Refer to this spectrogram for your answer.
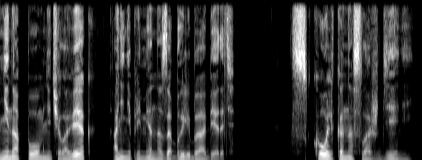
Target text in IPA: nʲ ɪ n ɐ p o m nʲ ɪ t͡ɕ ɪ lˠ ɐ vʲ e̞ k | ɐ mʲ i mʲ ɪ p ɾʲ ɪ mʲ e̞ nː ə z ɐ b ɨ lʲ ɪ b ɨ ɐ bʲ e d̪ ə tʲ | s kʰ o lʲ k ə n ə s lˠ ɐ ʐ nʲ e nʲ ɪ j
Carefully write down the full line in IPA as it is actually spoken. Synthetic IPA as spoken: nʲ ɪ n ɐ p o m nʲ ɪ t͡ɕ ɪ lˠ ɐ vʲ e̞ k | ɐ nʲ i nʲ ɪ p ɾʲ ɪ mʲ e̞ nː ə z ɐ b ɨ lʲ ɪ b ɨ ɐ bʲ e d̪ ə tʲ | s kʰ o lʲ k ə n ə s lˠ ɐ ʐ dʲ e nʲ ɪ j

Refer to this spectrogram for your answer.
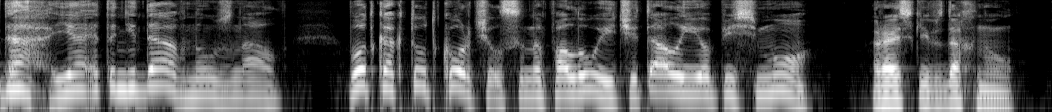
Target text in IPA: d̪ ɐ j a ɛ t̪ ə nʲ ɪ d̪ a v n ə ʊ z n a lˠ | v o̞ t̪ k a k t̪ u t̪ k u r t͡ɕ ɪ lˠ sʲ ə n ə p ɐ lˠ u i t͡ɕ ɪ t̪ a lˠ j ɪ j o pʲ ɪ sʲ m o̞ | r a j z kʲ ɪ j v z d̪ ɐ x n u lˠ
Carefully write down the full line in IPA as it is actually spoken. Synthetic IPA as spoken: d̪ a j a ɛ t̪ ə nʲ ɪ d̪ a v n ə ʊ z n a lˠ | v o̞ t̪ k a k t̪ u t̪ k o r t͡ɕ ɪ lˠ sʲ ə n ə p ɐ lˠ u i t͡ɕ ɪ t̪ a lˠ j ɪ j o pʲ ɪ sʲ m o̞ | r a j s kʲ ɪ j v z d̪ ɐ x n u lˠ

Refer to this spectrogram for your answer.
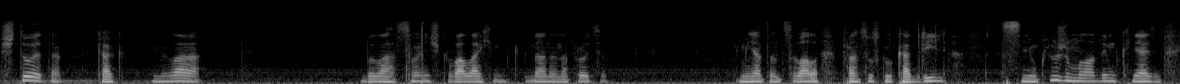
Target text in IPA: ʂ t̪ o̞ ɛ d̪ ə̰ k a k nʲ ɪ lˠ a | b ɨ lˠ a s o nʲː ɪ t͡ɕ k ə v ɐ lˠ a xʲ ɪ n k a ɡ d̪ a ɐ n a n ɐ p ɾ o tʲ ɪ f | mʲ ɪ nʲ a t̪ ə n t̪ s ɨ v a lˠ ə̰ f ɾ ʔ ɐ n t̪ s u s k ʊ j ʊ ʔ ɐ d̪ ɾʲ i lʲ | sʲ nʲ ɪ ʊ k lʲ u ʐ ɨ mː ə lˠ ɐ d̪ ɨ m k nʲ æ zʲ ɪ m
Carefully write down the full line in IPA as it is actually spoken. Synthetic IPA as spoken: ʂ t̪ o̞ ɛ t̪ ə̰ k a k mʲ ɪ lˠ a | b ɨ lˠ a s o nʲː ɪ t͡ɕ k ə v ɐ lˠ a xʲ ɪ n k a ɡ d̪ a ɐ n a n ɐ p ɾ o tʲ ɪ f | mʲ ɪ nʲ a t̪ ə n t̪ s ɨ v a lˠ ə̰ f ɾ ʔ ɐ n t̪ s u s k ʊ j ʊ k ɐ d̪ ɾʲ i lʲ | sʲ nʲ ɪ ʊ k lʲ u ʐ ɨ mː ə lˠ ɐ d̪ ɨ m k nʲ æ zʲ ɪ m

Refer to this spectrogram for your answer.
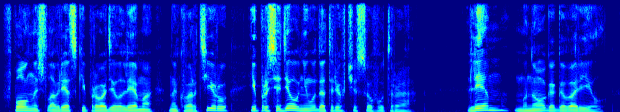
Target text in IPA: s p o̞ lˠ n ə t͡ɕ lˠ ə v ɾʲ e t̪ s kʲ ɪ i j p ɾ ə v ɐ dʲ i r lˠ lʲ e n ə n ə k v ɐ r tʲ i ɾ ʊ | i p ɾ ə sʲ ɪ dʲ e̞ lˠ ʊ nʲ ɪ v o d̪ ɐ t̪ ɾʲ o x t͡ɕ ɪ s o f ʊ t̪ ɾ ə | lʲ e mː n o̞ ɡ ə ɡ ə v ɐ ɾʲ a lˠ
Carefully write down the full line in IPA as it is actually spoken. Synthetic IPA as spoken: f p o̞ lˠ n ə t͡ɕ lˠ ɐ v ɾʲ e t̪ s kʲ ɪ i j p ɾ ə v ɐ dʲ i lˠ lʲ e m ə n ə k v ɐ r tʲ i ɾ ʊ | i p ɾ ə sʲ ɪ dʲ e̞ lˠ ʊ nʲ ɪ v o d̪ ɐ t̪ ɾʲ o x t͡ɕ ɪ s o f ʊ t̪ ɾ a | lʲ e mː n o̞ ɡ ə ɡ ə v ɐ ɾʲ i lˠ

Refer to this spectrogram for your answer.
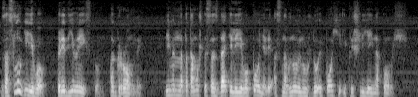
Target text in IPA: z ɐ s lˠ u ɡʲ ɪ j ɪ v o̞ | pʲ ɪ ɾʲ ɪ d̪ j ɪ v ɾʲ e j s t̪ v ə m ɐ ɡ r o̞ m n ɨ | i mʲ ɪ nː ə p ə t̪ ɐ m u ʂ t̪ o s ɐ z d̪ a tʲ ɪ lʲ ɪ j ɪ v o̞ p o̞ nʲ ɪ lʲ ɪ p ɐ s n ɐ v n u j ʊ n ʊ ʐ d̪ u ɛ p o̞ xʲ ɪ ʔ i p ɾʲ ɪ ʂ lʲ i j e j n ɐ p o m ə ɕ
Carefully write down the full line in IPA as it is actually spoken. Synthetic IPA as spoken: z ɐ s lˠ u ɡʲ ɪ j ɪ v o̞ | pʲ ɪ ɾʲ ɪ d̪ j ɪ v ɾʲ e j s t̪ v ə m ɐ ɡ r o̞ m n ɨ | i mʲ ɪ nː ə p ə t̪ ɐ m u ʂ t̪ o s ɐ z d̪ a tʲ ɪ lʲ ɪ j ɪ v o̞ p o̞ nʲ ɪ lʲ ɪ ʔ ɐ s n ɐ v n u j ʊ n ʊ ʐ d̪ u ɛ p o̞ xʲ ɪ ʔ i p ɾʲ ɪ ʂ lʲ i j e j n ɐ p o m ə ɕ

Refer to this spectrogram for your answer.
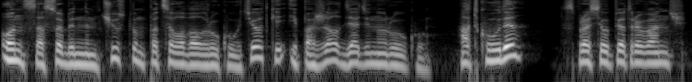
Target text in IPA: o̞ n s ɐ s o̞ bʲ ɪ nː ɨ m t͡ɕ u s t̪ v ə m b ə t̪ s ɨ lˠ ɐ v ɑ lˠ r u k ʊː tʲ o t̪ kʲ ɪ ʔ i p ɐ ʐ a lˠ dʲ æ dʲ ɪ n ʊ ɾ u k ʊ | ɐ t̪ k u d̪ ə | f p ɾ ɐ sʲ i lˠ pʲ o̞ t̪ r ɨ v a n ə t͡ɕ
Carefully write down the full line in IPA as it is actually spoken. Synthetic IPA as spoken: o̞ n s ɐ s o̞ bʲ ɪ nː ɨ m t͡ɕ u s t̪ v ə m p ə t̪ s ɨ lˠ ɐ v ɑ lˠ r u k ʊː tʲ o t̪ kʲ ɪ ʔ i p ɐ ʐ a lˠ dʲ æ dʲ ɪ n ʊ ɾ u k ʊ | ɐ t̪ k u d̪ ə | s p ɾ ɐ sʲ i lˠ pʲ o̞ t̪ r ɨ v a n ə t͡ɕ

